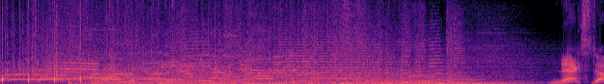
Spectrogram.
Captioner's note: cheers and applause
